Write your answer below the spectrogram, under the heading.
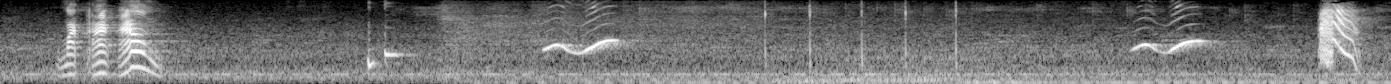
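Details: Talking parrot in Punjabi: a rough chattering phrase at the start, then a twisting rising whistle repeated twice and a final harsh burst, with light clicks and a low background rumble.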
